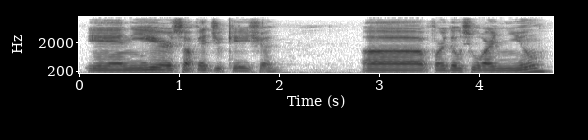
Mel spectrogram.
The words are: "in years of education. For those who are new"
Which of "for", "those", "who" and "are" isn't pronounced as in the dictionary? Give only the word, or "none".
those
